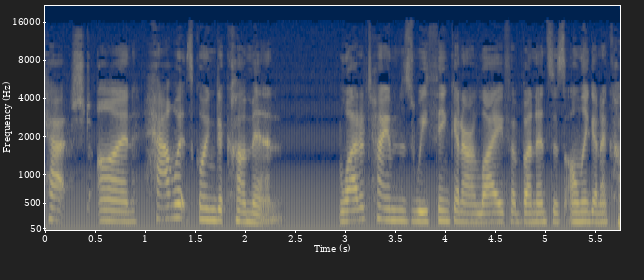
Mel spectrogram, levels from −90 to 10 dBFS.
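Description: Video or display buzz runs throughout the speech, a screen's 60 Hz field-rate pulses leaking in; its gritty edge and hash, unlike smooth mains hum, sit roughly 15 dB down.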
